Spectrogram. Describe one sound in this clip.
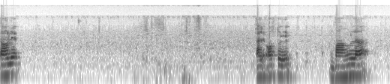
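A young man speaks clearly and calmly, close by, in short bursts.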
